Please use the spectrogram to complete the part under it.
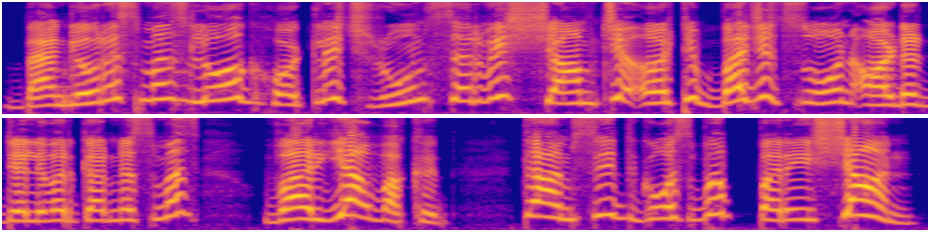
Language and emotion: Kashmiri, angry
